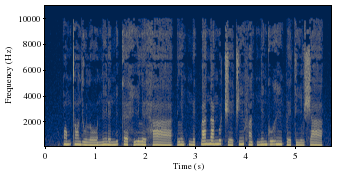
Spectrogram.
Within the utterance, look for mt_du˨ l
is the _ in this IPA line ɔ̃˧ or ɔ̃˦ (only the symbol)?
ɔ̃˧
